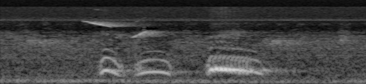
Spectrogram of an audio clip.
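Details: Female spotted dove, very vocal, calling other doves with a single low cooing phrase of two quick rounded notes and a stronger, longer final coo; faint high chirps from other birds behind.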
